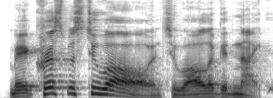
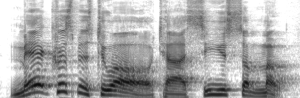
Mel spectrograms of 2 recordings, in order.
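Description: First: Joyful exclamation. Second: High, loud Cajun holiday shout. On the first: A narrator's reading. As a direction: call it out over the sleigh bells. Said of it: "I heard him exclaim". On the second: Acted. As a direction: bellow it in Cajun accent as the sleigh leaves. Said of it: "I hear him shout out loud".

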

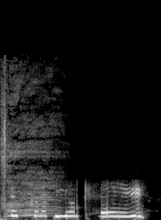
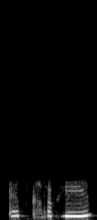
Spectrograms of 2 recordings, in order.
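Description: First: High, soothing friend voice, much higher; a sweet, reassuring pageant girl calming a nervous newcomer; imitating Rachel Wyatt. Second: Imitating Rachel's calm voice. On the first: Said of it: "That's pretty good". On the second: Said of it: "I can't do her voice".

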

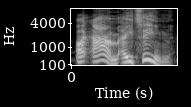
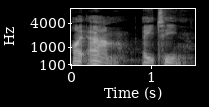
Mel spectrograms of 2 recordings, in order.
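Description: First: Higher and louder insistence; insisting. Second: Weary. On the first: Benjamin insists again to the registrar, stubborn. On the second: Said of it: "smiled wearily". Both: A narrator's reading.

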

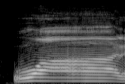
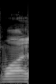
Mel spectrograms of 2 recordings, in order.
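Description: First: Long, higher-pitched mock holler; mock yell. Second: Said in the usual way. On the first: Translator answering how to say off, drawn-out mock yell. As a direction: draw it out as a retold yell. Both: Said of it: "he yells Juan".

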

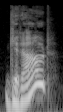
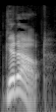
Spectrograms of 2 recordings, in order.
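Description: First: "Get out" softer, rising into a question; questioning echo. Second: "get out" as a falling command; firm command. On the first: The order echoed in disbelief. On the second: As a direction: order "get out" with a higher start, then a drop. Tommy orders the girls out. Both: A narrator's reading.

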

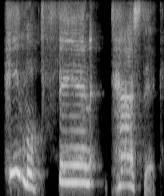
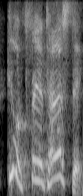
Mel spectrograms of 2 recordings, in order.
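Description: First: FANTASTIC stretched out slowly and high; slow, emphatic "fantastic", each part stretched; drawn-out emphasis. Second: High-pitched, gushing hype; excited, high-pitched emphatic praise. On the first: Repeats praise, stretched out for emphasis. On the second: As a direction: rave about the fighter. Hyping up a fighter's performance. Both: Real, not acted.

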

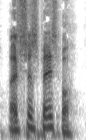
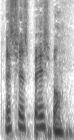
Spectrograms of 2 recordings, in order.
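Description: First: Lightly voiced Bish, a touch higher; a hint of Bish shrugging it off; mild imitation of a shrugging coach. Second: Softer lightly voiced Bish; a hint of Bish shrugging it off; quiet mild imitation of a shrugging coach. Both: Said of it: "That's my Bish imitation".

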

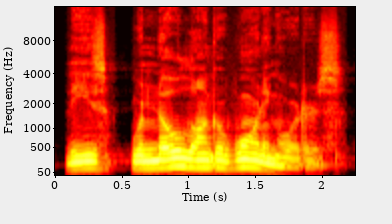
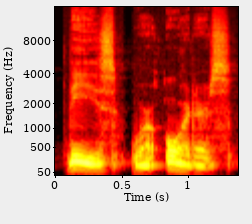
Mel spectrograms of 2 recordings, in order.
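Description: First: Said in the usual way. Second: Grave, final "These were orders"; stress on THESE. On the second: A narrator's reading. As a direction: land on "These" then fall away.

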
